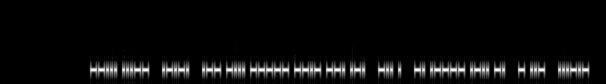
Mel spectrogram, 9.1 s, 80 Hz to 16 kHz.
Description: Morse code, heard as a keyed tone, about 40 wpm, 700 Hz. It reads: 73 <AR> WB0QGR DE N1LN TU <SK>
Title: Practice QSO - Exchange 4 - Ending - 40wpm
